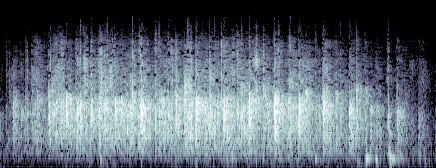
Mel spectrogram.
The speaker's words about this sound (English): Look at how you are clapping. Is it good?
